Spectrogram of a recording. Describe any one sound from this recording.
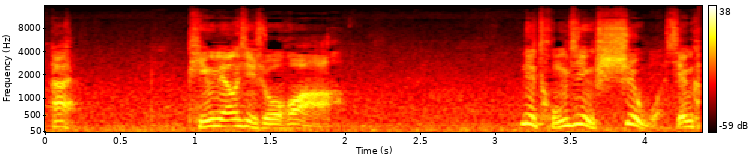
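A young man speaks with animation, pleading.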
